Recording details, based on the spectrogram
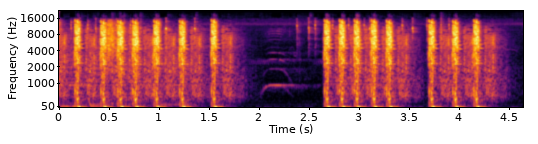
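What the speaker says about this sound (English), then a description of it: "if I see any trees I can shoot" Heavy machine gun firing in Unturned at trees, loud rapid bursts of shots with a short pause midway where a descending whistle-like tone sounds, then more bursts.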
